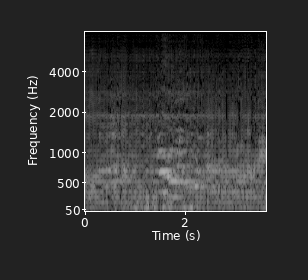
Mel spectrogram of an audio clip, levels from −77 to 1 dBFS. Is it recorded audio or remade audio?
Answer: remade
